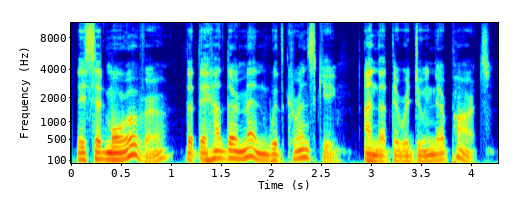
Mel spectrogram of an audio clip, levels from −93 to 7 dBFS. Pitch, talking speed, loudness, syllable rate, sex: 110 Hz, 240 wpm, -17 LUFS, 5.9 syllables/s, male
